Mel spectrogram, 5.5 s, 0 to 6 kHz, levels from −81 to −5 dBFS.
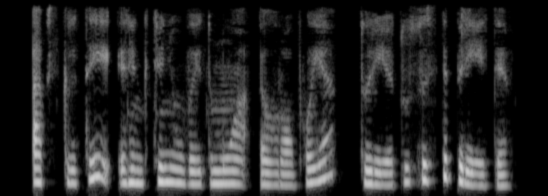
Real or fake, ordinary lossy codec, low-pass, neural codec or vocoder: real; AAC, 24 kbps; 5.4 kHz; none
